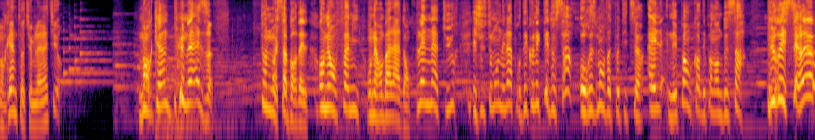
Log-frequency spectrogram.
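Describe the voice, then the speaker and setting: A man speaks in a raised, projected voice, his loudness swinging widely. The sound is dry with no echo, and faint music plays behind him. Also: fairly quick pace. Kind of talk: comedy sketch acting. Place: forest.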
